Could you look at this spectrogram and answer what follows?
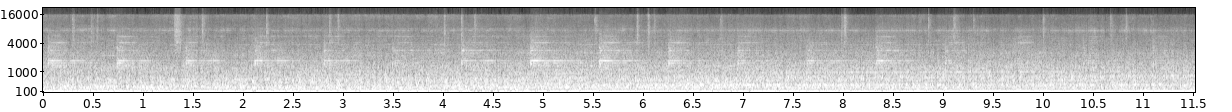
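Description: Grand Canyon Railway F40PH diesel locomotives rolling slowly past, their engines giving a loud, steady deep hum. Short squeaky clicks from the wheels on the rails repeat about once or twice a second.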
